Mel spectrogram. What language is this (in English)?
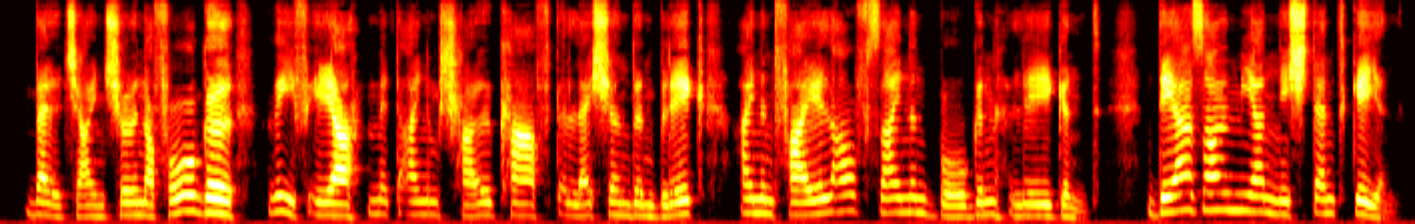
German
